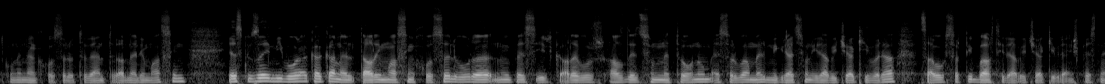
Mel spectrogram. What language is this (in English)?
German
